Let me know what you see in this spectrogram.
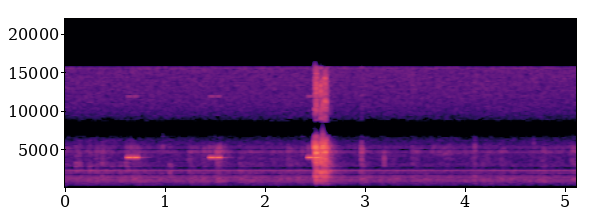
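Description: Two short high beeps from a DSLR confirming focus, then one sharp click of the shutter firing about two and a half seconds in.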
